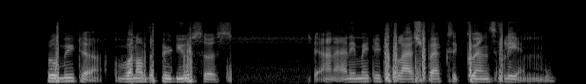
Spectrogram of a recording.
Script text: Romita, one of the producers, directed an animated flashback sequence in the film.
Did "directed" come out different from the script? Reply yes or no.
yes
